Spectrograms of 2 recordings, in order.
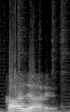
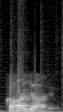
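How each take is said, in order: The two takes are said the same way.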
